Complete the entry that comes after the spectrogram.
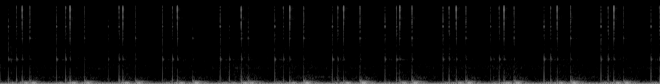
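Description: Long nails tap rapidly on the back of a light, solid wooden hairbrush. The sound is a quick, uneven stream of crisp, dry clicks with bright, high ticks over a soft low knock, each tap dying away almost instantly.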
